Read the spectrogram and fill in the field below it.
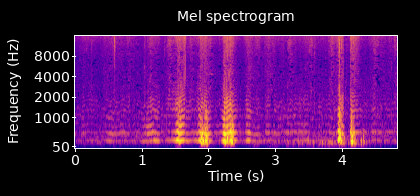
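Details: Honey bees from eight frames moved into a beekeeper's own hive in spring 2018 give a low, even buzz that swells into brief louder passes near the microphone, mixed with crackling clicks of frames being handled.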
